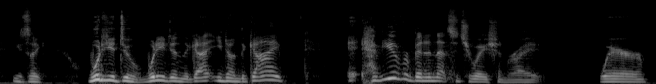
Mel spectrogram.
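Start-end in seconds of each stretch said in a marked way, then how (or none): 0.9-1.8 much louder, exasperated demand; angry rant. Retold or imitated. Bale berating the crew member, loud angry demand. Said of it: "he talks down to the person".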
